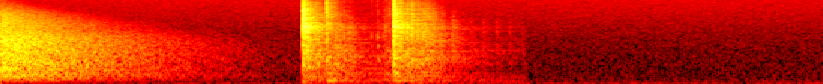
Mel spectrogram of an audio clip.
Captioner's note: gun shot; gun clanking on floor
